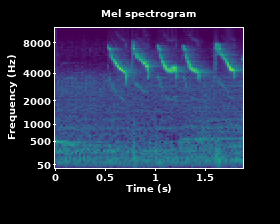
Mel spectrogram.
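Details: Morning song of a wild Oriental white-eye with a yellow chest, used to lure other white-eyes into song. Five high, slurred, descending notes in quick sequence after a brief quiet start.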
